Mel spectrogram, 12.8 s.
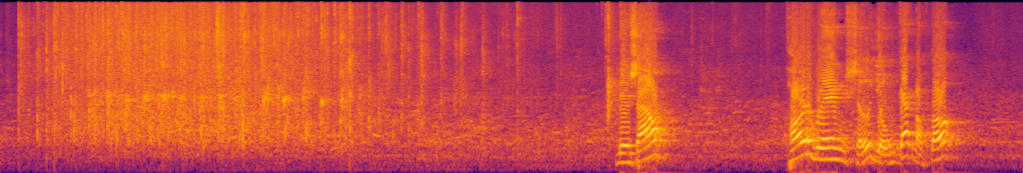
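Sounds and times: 
loud applause from audience: 0:00.0 - 0:06.6
speech: 0:07.7 - 0:08.4, 0:09.8 - 0:12.0.

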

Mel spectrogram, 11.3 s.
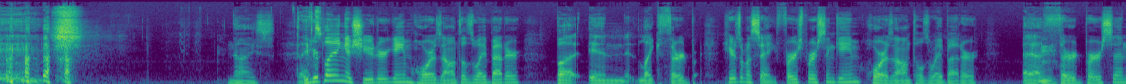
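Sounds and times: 
throat clearing: 0:00.0 - 0:00.8, 0:10.4 - 0:10.7
speech: 0:00.2 - 0:00.9, 0:02.3 - 0:11.2.

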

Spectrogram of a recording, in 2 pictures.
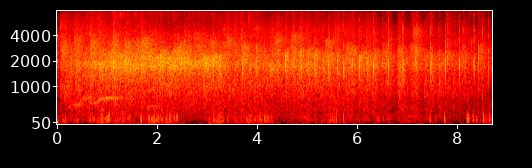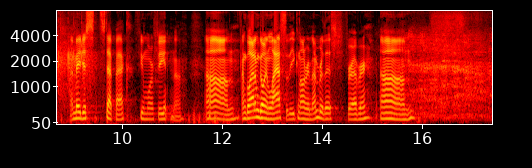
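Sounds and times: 
audience applause: 0:00.0 - 0:09.2
laughter: 0:00.3 - 0:06.4, 0:15.5 - 0:17.3
speech: 0:09.0 - 0:16.0.

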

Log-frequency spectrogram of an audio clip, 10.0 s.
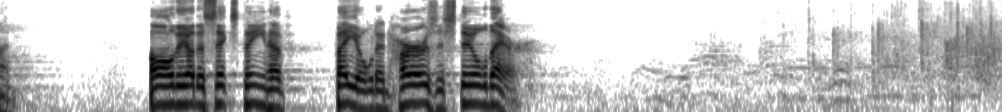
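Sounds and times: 
speech: 0:01.5 - 0:05.3
audience clapping: 0:07.0 - 0:10.0.

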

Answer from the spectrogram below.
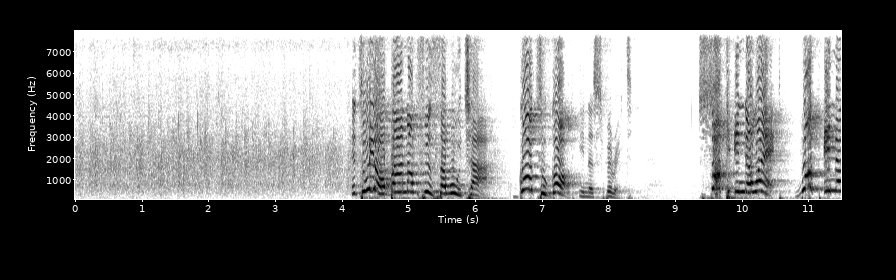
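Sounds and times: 
audience clapping: 0:00.0 - 0:04.3
speech: 0:04.2 - 0:08.4, 0:09.4 - 0:11.4.

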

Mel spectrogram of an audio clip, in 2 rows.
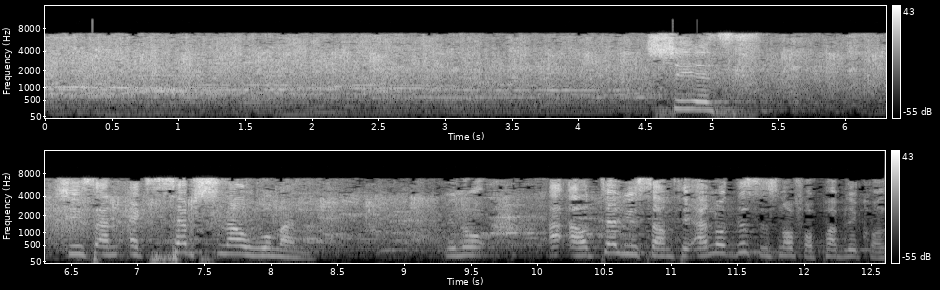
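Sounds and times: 
vocal whoop: 0:00.0 - 0:04.6
audience clapping hands: 0:00.0 - 0:10.9
speech: 0:04.7 - 0:05.3, 0:06.4 - 0:08.5, 0:09.3 - 0:12.6.

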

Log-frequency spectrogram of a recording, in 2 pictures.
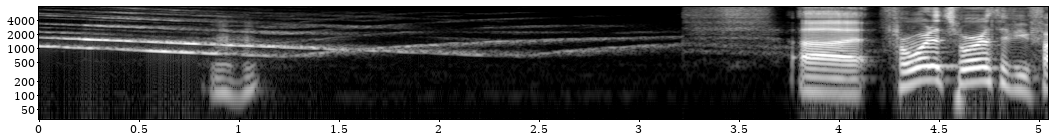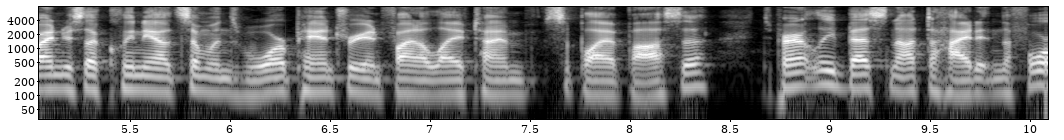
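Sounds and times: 
siren passing by: 0:00.0 - 0:03.3
speech: 0:00.8 - 0:01.3, 0:03.8 - 0:10.0.

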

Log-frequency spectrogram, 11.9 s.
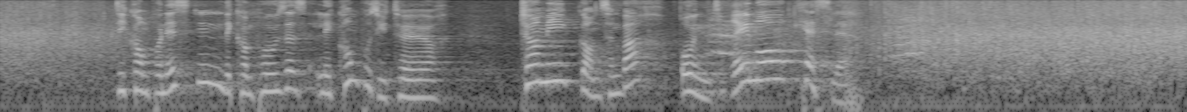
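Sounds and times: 
concert audience applause for the composers and performers: 0:00.0 - 0:01.2, 0:08.7 - 0:11.8
speech: 0:01.2 - 0:04.5, 0:05.2 - 0:08.7.

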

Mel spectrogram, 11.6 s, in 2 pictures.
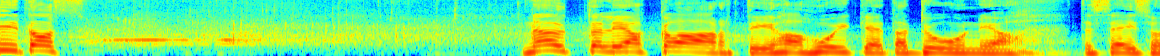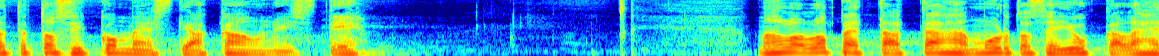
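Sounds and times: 
speech: 0:00.0 - 0:00.6, 0:02.6 - 0:07.7, 0:09.6 - 0:11.5
audience applause: 0:00.0 - 0:03.9.

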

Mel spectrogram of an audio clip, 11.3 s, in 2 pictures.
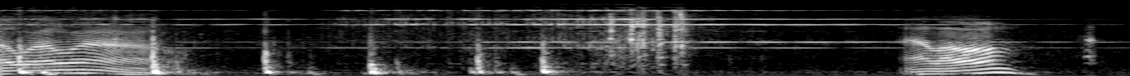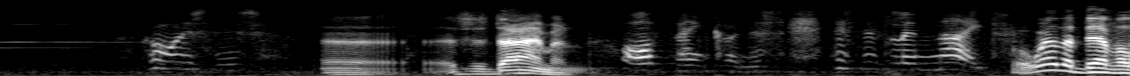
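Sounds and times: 
telephone ringing: 0:00.0 - 0:06.6
speech: 0:08.0 - 0:08.7, 0:10.4 - 0:11.2.

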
